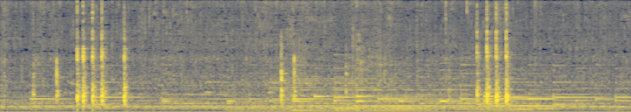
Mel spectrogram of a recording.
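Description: Chicken pieces in spice paste sizzling in a metal pot as they are stirred with a spatula, with two quick runs of clicks from the spatula against the pot, about a second in and again near the end.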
